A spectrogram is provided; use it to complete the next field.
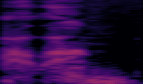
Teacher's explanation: similar to the sound in father, a, but more central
